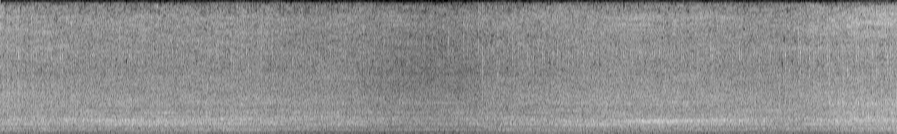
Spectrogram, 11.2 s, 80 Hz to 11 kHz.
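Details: 2005 Jaguar S-Type R petrol engine idling, LTFT +18 at idle, lean-misfire-like stumble and flashing MIL at 1,500 rpm; steady airy hiss from deep below, source unlocated: suspected vacuum leak hiss at idle.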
